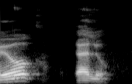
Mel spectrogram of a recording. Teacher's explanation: Kemudian kita jumpa huruf qaf, huruf qalqalah di mana dia mati di sana. Qalqalah dia mati, jadi kita kena baca dengan qalqalah sugura, iaitu yuqatalu.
